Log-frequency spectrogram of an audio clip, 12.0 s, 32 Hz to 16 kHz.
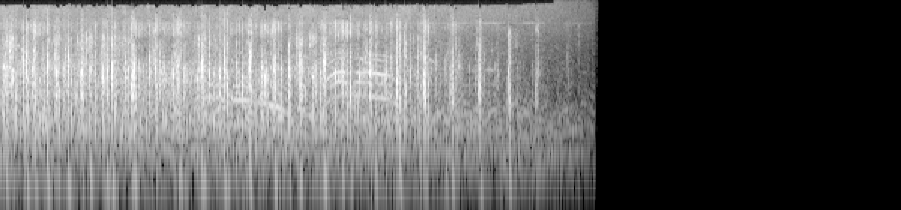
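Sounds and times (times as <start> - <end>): audience clapping: 0.0 - 7.8
shouts and cheers: 2.7 - 5.4.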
